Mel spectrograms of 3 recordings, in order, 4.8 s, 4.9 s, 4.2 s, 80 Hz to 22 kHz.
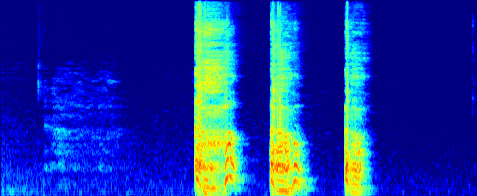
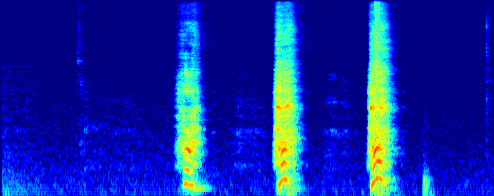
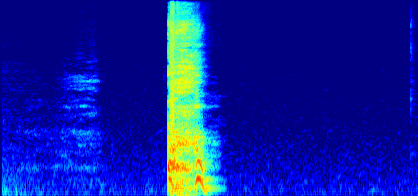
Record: {"three_cough_length": "4.8 s", "three_cough_amplitude": 32768, "three_cough_signal_mean_std_ratio": 0.35, "exhalation_length": "4.9 s", "exhalation_amplitude": 32768, "exhalation_signal_mean_std_ratio": 0.26, "cough_length": "4.2 s", "cough_amplitude": 32768, "cough_signal_mean_std_ratio": 0.24, "survey_phase": "beta (2021-08-13 to 2022-03-07)", "age": "45-64", "gender": "Female", "wearing_mask": "No", "symptom_none": true, "smoker_status": "Ex-smoker", "respiratory_condition_asthma": false, "respiratory_condition_other": false, "recruitment_source": "REACT", "submission_delay": "5 days", "covid_test_result": "Negative", "covid_test_method": "RT-qPCR", "influenza_a_test_result": "Negative", "influenza_b_test_result": "Negative"}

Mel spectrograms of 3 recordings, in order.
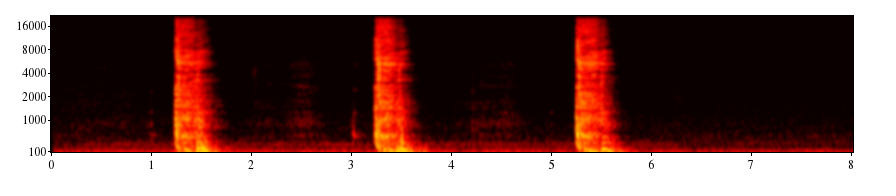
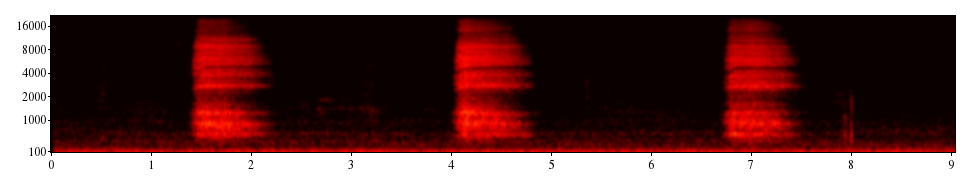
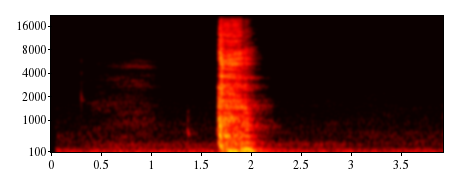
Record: {"three_cough_length": "8.0 s", "three_cough_amplitude": 11717, "three_cough_signal_mean_std_ratio": 0.37, "exhalation_length": "9.0 s", "exhalation_amplitude": 1523, "exhalation_signal_mean_std_ratio": 0.7, "cough_length": "3.9 s", "cough_amplitude": 11266, "cough_signal_mean_std_ratio": 0.32, "survey_phase": "beta (2021-08-13 to 2022-03-07)", "age": "45-64", "gender": "Male", "wearing_mask": "No", "symptom_none": true, "smoker_status": "Ex-smoker", "respiratory_condition_asthma": false, "respiratory_condition_other": false, "recruitment_source": "REACT", "submission_delay": "1 day", "covid_test_result": "Negative", "covid_test_method": "RT-qPCR"}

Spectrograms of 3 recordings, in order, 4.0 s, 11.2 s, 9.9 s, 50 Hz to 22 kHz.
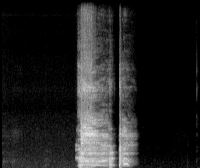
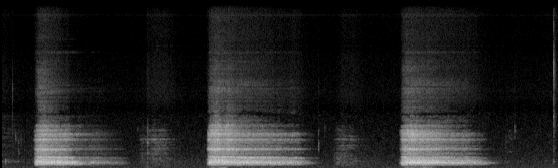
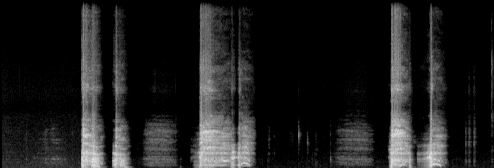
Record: {"cough_length": "4.0 s", "cough_amplitude": 32768, "cough_signal_mean_std_ratio": 0.38, "exhalation_length": "11.2 s", "exhalation_amplitude": 17047, "exhalation_signal_mean_std_ratio": 0.53, "three_cough_length": "9.9 s", "three_cough_amplitude": 32768, "three_cough_signal_mean_std_ratio": 0.37, "survey_phase": "beta (2021-08-13 to 2022-03-07)", "age": "65+", "gender": "Male", "wearing_mask": "No", "symptom_cough_any": true, "symptom_runny_or_blocked_nose": true, "symptom_fatigue": true, "smoker_status": "Never smoked", "respiratory_condition_asthma": false, "respiratory_condition_other": false, "recruitment_source": "Test and Trace", "submission_delay": "2 days", "covid_test_result": "Positive", "covid_test_method": "LFT"}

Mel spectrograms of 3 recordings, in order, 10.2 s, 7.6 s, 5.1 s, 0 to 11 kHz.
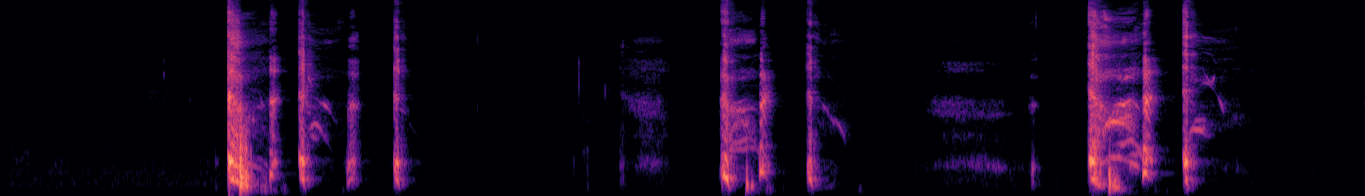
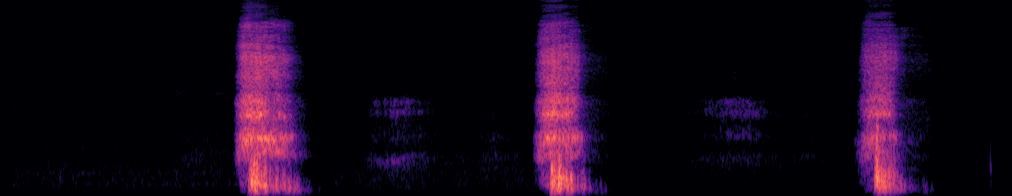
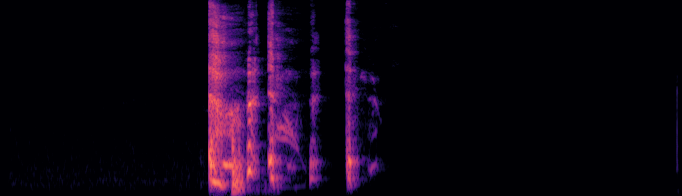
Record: {"three_cough_length": "10.2 s", "three_cough_amplitude": 32768, "three_cough_signal_mean_std_ratio": 0.22, "exhalation_length": "7.6 s", "exhalation_amplitude": 28522, "exhalation_signal_mean_std_ratio": 0.25, "cough_length": "5.1 s", "cough_amplitude": 26991, "cough_signal_mean_std_ratio": 0.23, "survey_phase": "beta (2021-08-13 to 2022-03-07)", "age": "45-64", "gender": "Female", "wearing_mask": "No", "symptom_cough_any": true, "symptom_sore_throat": true, "symptom_fatigue": true, "symptom_loss_of_taste": true, "symptom_onset": "3 days", "smoker_status": "Ex-smoker", "respiratory_condition_asthma": false, "respiratory_condition_other": false, "recruitment_source": "Test and Trace", "submission_delay": "2 days", "covid_test_result": "Positive", "covid_test_method": "RT-qPCR"}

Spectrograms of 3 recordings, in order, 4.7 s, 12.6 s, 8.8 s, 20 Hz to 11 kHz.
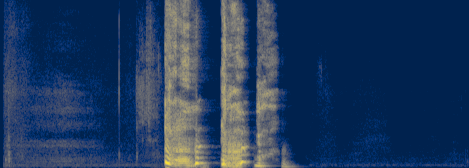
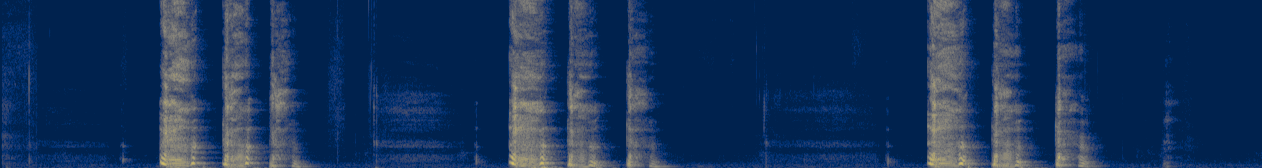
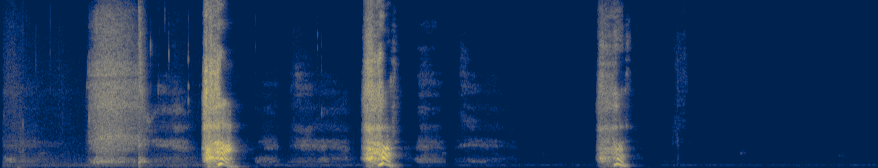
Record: {"cough_length": "4.7 s", "cough_amplitude": 32768, "cough_signal_mean_std_ratio": 0.28, "three_cough_length": "12.6 s", "three_cough_amplitude": 14240, "three_cough_signal_mean_std_ratio": 0.33, "exhalation_length": "8.8 s", "exhalation_amplitude": 28657, "exhalation_signal_mean_std_ratio": 0.25, "survey_phase": "beta (2021-08-13 to 2022-03-07)", "age": "45-64", "gender": "Female", "wearing_mask": "No", "symptom_cough_any": true, "symptom_runny_or_blocked_nose": true, "symptom_sore_throat": true, "symptom_fatigue": true, "symptom_headache": true, "symptom_change_to_sense_of_smell_or_taste": true, "symptom_loss_of_taste": true, "smoker_status": "Never smoked", "respiratory_condition_asthma": false, "respiratory_condition_other": false, "recruitment_source": "Test and Trace", "submission_delay": "2 days", "covid_test_result": "Positive", "covid_test_method": "RT-qPCR", "covid_ct_value": 23.1, "covid_ct_gene": "ORF1ab gene", "covid_ct_mean": 23.8, "covid_viral_load": "16000 copies/ml", "covid_viral_load_category": "Low viral load (10K-1M copies/ml)"}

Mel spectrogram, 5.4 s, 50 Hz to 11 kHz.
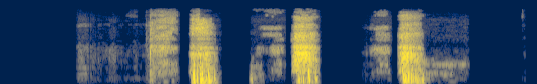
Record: {"exhalation_length": "5.4 s", "exhalation_amplitude": 28147, "exhalation_signal_mean_std_ratio": 0.3, "survey_phase": "beta (2021-08-13 to 2022-03-07)", "age": "18-44", "gender": "Male", "wearing_mask": "No", "symptom_sore_throat": true, "symptom_onset": "4 days", "smoker_status": "Never smoked", "respiratory_condition_asthma": false, "respiratory_condition_other": false, "recruitment_source": "REACT", "submission_delay": "1 day", "covid_test_result": "Negative", "covid_test_method": "RT-qPCR"}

